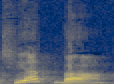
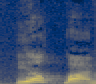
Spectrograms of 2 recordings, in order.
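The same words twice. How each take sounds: First: YATBA with a plain light T. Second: YATBA with a heavy, dark T; emphatic T. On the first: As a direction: say yatba with a thin, unemphatic T. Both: Shown as a demonstration. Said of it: "changing the pronunciation of the letter".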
